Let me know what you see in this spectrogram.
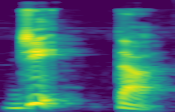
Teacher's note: جئتا، یہاں پہ دیکھیں جیم کے نیچے زیر ہے نا، لیکن آگے میں نے آپ کو بتایا تھا کل ہی کہ حمزہ اور ساکن کی دو علامات جہاں پہ بھی آ جائے نا اکٹھی، تو ہم نے کیا کرنا ہے، یہاں پہ جھٹکا دینا ہے، حمزہ ساکنہ پہ جھٹکا دینا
